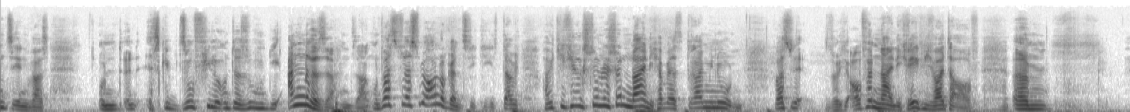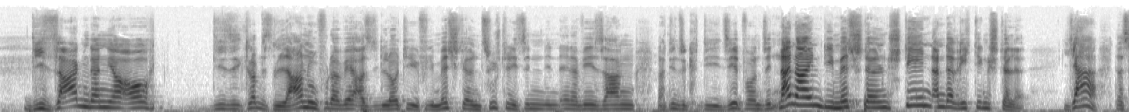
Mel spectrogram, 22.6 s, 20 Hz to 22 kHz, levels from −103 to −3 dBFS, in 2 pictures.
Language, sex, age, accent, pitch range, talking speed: German, male, 60-79, German, 125-175 Hz, 225 wpm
